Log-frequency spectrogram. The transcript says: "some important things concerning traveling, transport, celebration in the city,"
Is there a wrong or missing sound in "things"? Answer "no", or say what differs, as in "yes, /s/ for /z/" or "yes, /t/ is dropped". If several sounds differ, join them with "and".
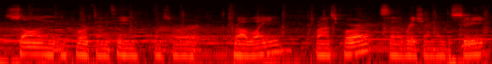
yes, /z/ is dropped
